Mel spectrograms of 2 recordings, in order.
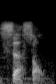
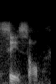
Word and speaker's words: Cecil: here with that name who pronounced his name Cecil as opposed to Cecil. So I don't know. Whatever. Doesn't matter. We're going to go with Cecil.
